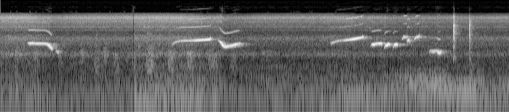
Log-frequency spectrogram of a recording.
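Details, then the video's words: Male white-rumped shama with fierce clicking song, used to agitate other shamas: rising and falling whistled notes, then a quick burst of short chirping notes and a pair of dry clicks. "pancingan murai untuk menaikkan emosi kretekan ganas"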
